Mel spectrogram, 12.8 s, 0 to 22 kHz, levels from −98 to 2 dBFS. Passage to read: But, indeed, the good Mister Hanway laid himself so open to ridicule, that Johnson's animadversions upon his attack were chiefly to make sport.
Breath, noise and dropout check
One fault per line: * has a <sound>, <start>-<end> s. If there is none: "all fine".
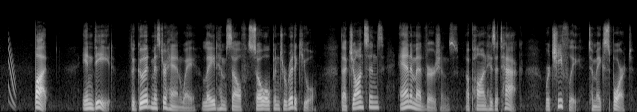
* has a chirp, 0.2-0.3 s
